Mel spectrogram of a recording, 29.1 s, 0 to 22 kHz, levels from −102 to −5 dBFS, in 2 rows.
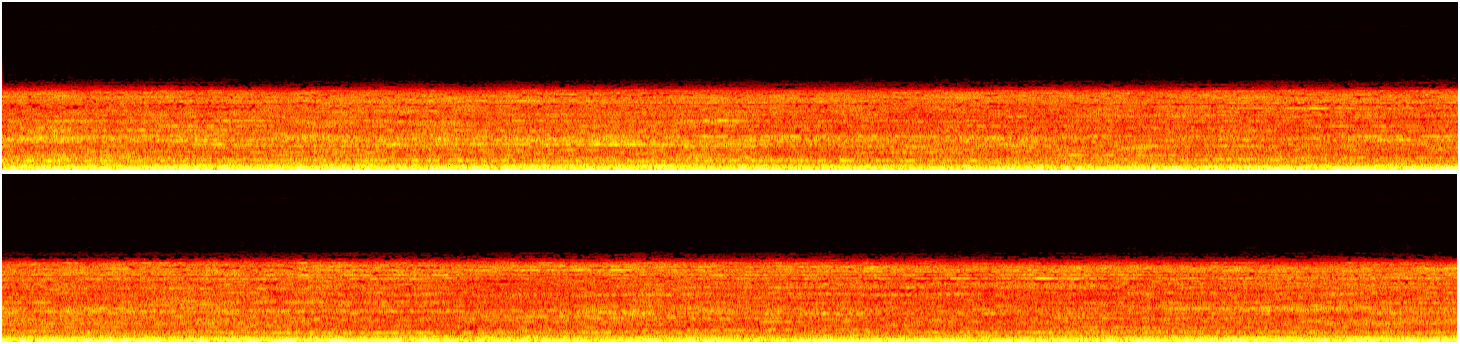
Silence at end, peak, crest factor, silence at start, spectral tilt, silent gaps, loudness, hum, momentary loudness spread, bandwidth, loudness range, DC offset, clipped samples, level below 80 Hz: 0 s; -10 dBFS; 12 dB; 0 s; -12.5 dB/octave; none; -27 LUFS; none; 3 LU; 2.8 kHz; 2 LU; under 0.1%; under 0.1%; -24 dBFS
